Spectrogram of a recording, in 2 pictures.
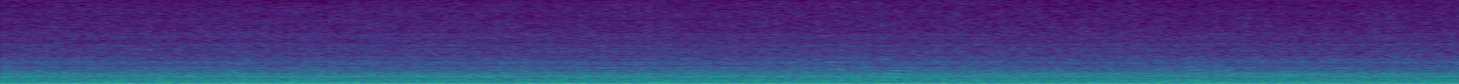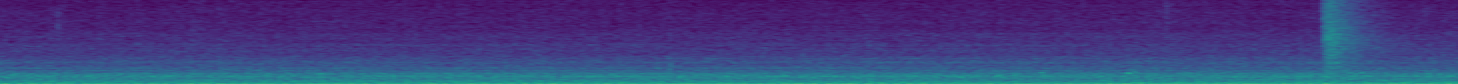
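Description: Steady low hum and rumble of vehicle engines and road traffic, with one brief sharp click near the end.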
